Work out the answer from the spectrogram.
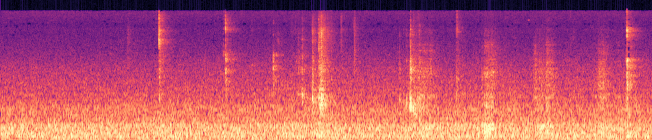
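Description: Faint crunching of a chocolate cupcake-filled Oreo being chewed: a handful of short, sharp crunches scattered irregularly, the loudest about three and four seconds in.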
